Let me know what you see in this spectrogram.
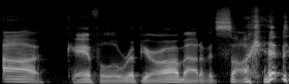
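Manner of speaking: very low, flat monotone. Retelling how he suddenly started sounding like Mike, Mike Ehrmantraut monotone voice. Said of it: "he did the the Mike monotone voice".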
